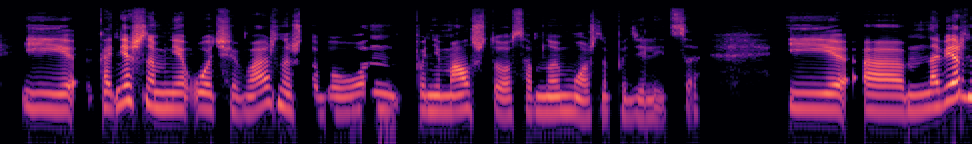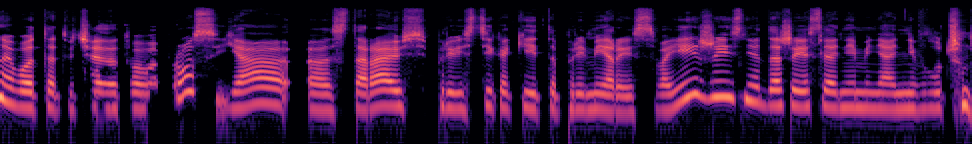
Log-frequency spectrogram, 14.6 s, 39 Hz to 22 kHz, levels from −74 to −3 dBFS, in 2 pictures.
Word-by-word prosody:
И, 185 -2 0 0.2
конечно, 215 +3 +5
мне 190 -1 0
очень 175 -4 -1
важно, 190 +5 -2
чтобы 160 -1 -6
он 175 +2 -7
понимал, 170 0 -1
что 145 -4 -2
со 155 +1 -4
мной 160 0 -3
можно 150 -5 -5
поделиться. 140 0 -9 0.7
И, 185 -2 +2
ам, 165 -1 +1
наверное, 275 - +6
вот, 200 -2 +1
отвечая 180 -1 +1
на 185 - -1
твой 185 +1 -5
вопрос, 290 - 0
я, 225 +1 +1
э, 175 -1 -2
стараюсь 195 +4 +2
привести 190 +1 -2
какие-то 190 -2 -4
примеры 175 -1 -1
из 160 - +1
своей 215 - 0
жизни, 305 -4 +1
даже 215 -2 +2
если 205 +1 +1
они 195 0 -1
меня 185 -1 -2
не 185 0 -4
в 180 - -14
лучшем 190 +3 +2
185 Hz, 150 wpm, -24 LUFS, 170-205 Hz, 0.7 s, наверное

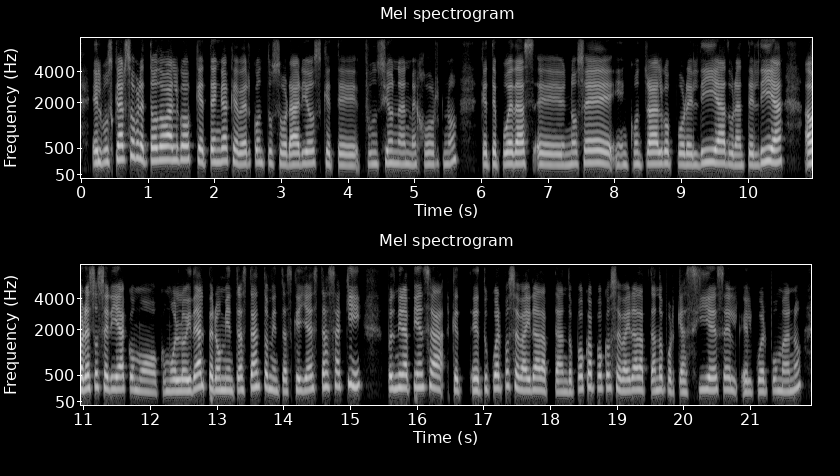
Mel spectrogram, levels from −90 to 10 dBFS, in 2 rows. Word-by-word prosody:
el 225 +1 +3
buscar, 275 +4 +2
sobre 310 -5 +2
todo, 255 +3 +4
algo 275 +1 +4
que 245 -3 +2
tenga 240 +3 0
que 245 -4 -2
ver 205 +1 -1
con 230 -2 -4
tus 220 -2 -9
horarios 200 +3 +1
que 210 - -3
te 190 -1 -4
funcionan 210 0 -4
mejor, 200 +1 -7
¿no?, 215 +7 -5 0.3
que 200 -2 -3
te 210 +2 0
puedas, 210 +1 +2
eh, 190 -1 -1
no 210 +2 -4
sé, 225 0 +1
encontrar 205 +2 -1
algo 210 0 +1
por 200 -2 -3
el 190 0 -2
día, 225 +1 +2
durante 195 -1 -3
el 190 0 -3
día. 240 +1 +4 0.3
Ahora 225 +4 +7
eso 275 +2 -1
sería 235 -2 +2
como 200 -6 -3
como 200 +2 -3
lo 205 0 +4
ideal, 260 +7 +4
pero 220 -3 +2
mientras 220 0 -1
tanto, 270 0 +2
mientras 205 -3 -3
que 215 -2 +1
ya 220 +1 +1
estás 270 +3 -2
aquí, 285 +1 +1 0.4
pues, 245 0 +3
mira, 255 0 +4
piensa 265 -1 +1
que, 215 -3 -2
eh, 215 0 +2
tu 230 +3 -7
cuerpo 255 +4 0
se 270 -1 -1
va 220 -2 +2
a 215 - +3
ir 215 - 0
adaptando, 200 -3 -1
poco 240 +4 0
a - - 0
poco 250 +1 -2
se 245 -4 -2
va 205 - +1
a - - +2
ir 225 - -1
adaptando, 220 0 0
porque 195 -2 -5
así 225 +5 -4
es 225 +1 0
el 220 -3 -2
el 190 0 -5
cuerpo 200 +1 -5
humano, 210 +7 -4
220 Hz, 200 wpm, -23 LUFS, 205-245 Hz, 0.4 s, Ahora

